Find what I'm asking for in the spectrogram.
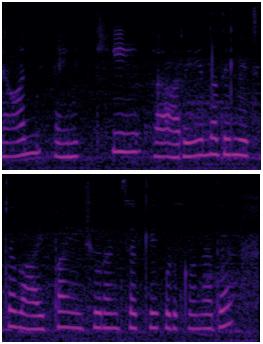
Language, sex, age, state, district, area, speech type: Malayalam, female, 18-30, Kerala, Palakkad, rural, spontaneous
